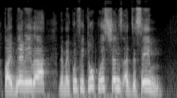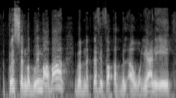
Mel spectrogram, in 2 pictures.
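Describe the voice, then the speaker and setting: High-voiced Egyptian teacher drilling grammar. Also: male voice, warm tone. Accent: Egyptian Arabic. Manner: asks himself questions and answers them, spells out example words slowly. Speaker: English teacher. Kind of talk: recorded classroom grammar lesson.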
